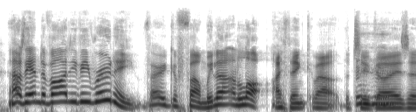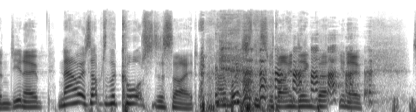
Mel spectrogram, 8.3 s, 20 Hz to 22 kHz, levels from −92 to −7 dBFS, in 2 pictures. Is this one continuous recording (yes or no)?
no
